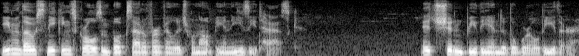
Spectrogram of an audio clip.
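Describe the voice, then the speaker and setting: A man playing a friendly, thoughtful forest elf in a soft-spoken ASMR roleplay, speaking to the listener in measured, slightly formal words. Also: fairly low pitch. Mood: reluctant, giving in. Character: friendly male forest elf, gentle, thoughtful, long-lived.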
